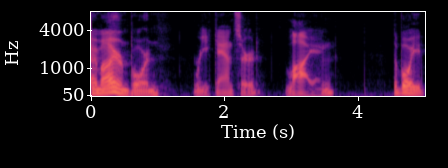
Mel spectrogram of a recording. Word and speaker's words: Reek: "Reek, I'm Reek. It rhymes with squeak."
